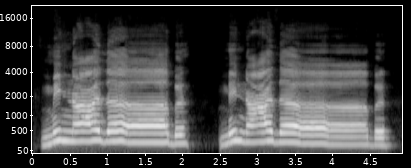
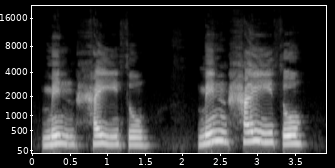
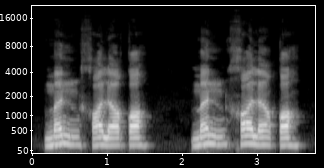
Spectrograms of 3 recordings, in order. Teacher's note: നൂൺ സാക്കിനൊക്കും തെൻവീനു ശേഷം ഹുറൂഫുൽ ഹൽക്ക്, throat letters ആയ 6 അക്ഷരങ്ങൾ വന്നാൽ വെരി ക്ലിയർ ആയിട്ട് നമ്മൾ പ്രൊനൗൺസ് ചെയ്യാം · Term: ഇൽഹാർ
